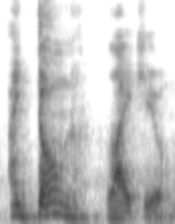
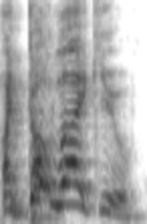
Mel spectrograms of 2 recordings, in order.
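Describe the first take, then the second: First: The sentence is only a little louder than normal. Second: The sentence is shouted very loudly. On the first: "It can just be ten percent, twenty percent louder" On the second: "It doesn't have to be about screaming"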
